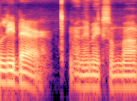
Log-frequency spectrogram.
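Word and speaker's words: Liebherr: terrain all right i don't know how to pronounce this company the bear it's lieber yeah libya or german owner there's a german company called liber and they make some uh quality equipment rough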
